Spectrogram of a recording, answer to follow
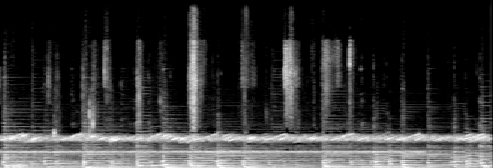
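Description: Soft background score with a slow bass line whose notes change about once a second. Under it runs a steady high chorus of night frogs or insects.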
